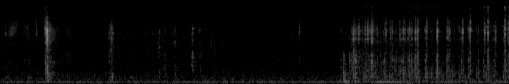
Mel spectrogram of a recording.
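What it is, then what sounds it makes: Paper playing card deck being riffle-shuffled. A small, solid deck of paper playing cards is held in both hands over a dark cloth, split, and riffle-shuffled with the fingertips. A few soft, scattered ticks and one sharp click are heard over a faint steady low hum. After about three seconds comes a dense, rapid flutter of crisp, bright card snaps that lasts to the end.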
